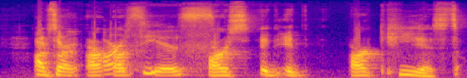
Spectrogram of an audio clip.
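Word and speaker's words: Arceus: Archus. R plus chaos. Oh, I thought it was Arus. Yeah, it's it's R plus chaos. It's It's R as in like arcane and then chaos.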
